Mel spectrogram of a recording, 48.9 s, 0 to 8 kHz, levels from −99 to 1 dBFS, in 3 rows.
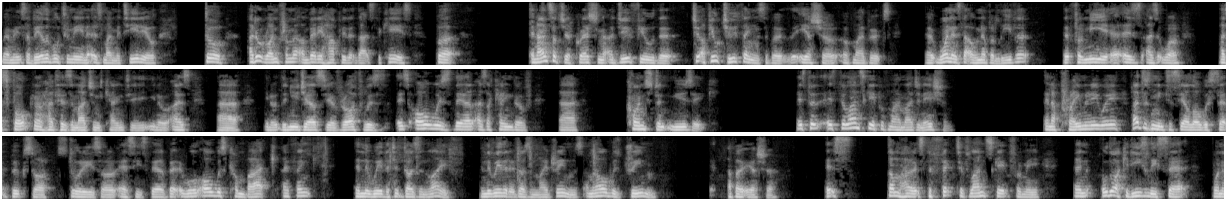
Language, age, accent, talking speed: English, 30-49, British, 200 wpm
